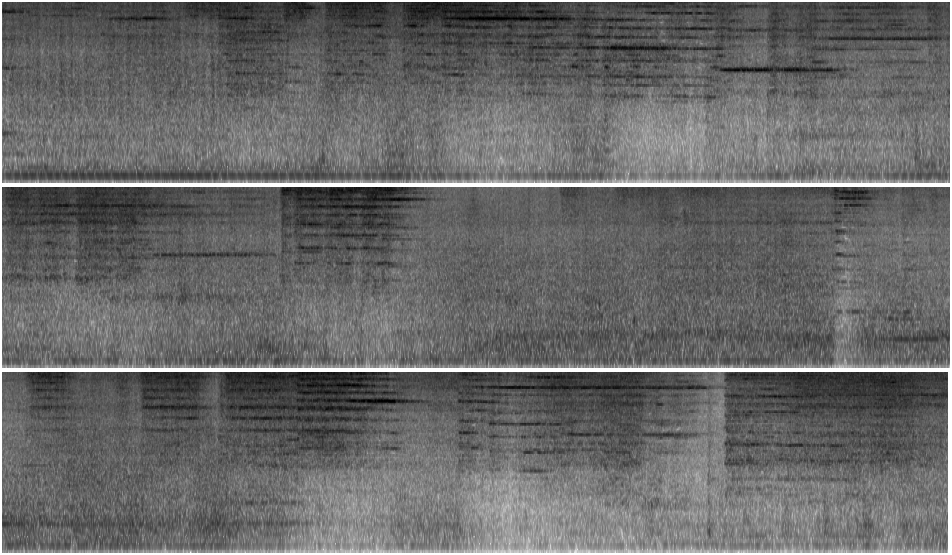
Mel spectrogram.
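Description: Double-stack intermodal well cars rolling past on steel wheels over a continuous rumble and clatter, with steel wheels squealing on the rail in high-pitched tones that come and go. A steady low hum fades out over the first few seconds, and there is one sharp click about eighteen seconds in.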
